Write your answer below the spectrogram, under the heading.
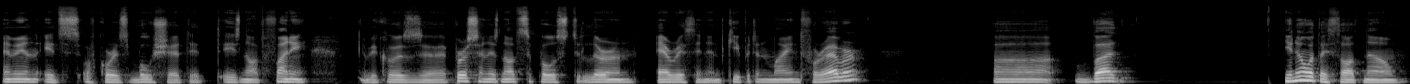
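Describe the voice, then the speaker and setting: A man, his voice gravelly with vocal fry, talking alone on his podcast. He reflects on listeners' comments as an English teacher, with plenty of fillers and false starts. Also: lowish voice, fairly even intonation, measured pace, darkish tone. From Russia. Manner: reflective, reads listener comments aloud, frequent fillers and restarts. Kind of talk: solo podcast talk.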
